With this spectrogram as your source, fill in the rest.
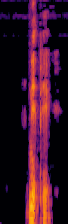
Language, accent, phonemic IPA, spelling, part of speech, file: English, Australia, /ˈnɪt.pɪk/, nitpick, verb / noun, En-au-nitpick.ogg
- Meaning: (verb) 1. To correct insignificant mistakes or find fault in unimportant details 2. To pick nits (lice eggs) from someone’s hair; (noun) A quibble about a minor mistake or fault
